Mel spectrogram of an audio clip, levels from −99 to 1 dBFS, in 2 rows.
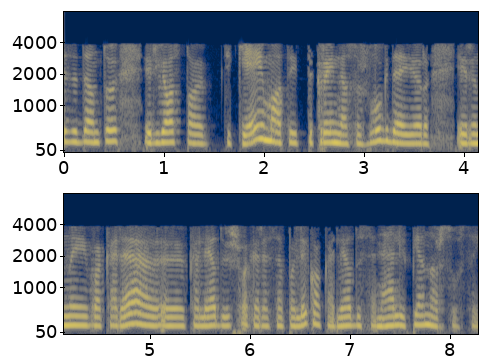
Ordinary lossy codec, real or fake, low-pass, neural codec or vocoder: AAC, 16 kbps; real; 7.2 kHz; none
